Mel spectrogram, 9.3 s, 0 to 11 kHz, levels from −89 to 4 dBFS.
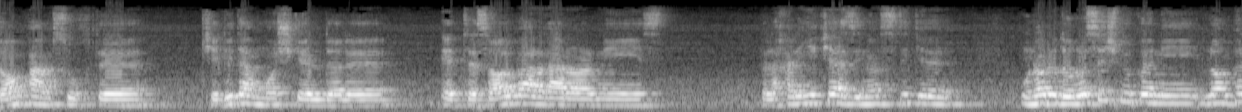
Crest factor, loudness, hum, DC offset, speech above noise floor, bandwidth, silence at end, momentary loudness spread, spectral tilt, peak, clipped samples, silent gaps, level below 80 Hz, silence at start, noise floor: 10 dB; -11 LUFS; none; 0.3%; 26 dB; 9.2 kHz; 0 s; 13 LU; -6.5 dB/octave; 0 dBFS; 0.9%; none; -52 dBFS; 0 s; -36 dBFS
